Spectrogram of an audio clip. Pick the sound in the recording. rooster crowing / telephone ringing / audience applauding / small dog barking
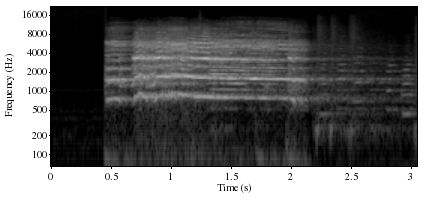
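rooster crowing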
